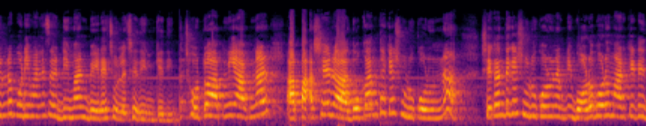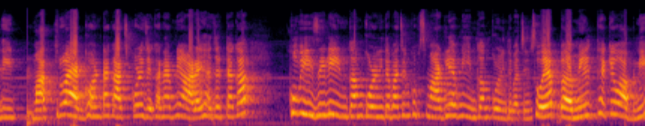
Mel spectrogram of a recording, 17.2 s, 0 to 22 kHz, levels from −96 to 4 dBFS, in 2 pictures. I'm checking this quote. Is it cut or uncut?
cut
